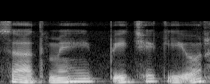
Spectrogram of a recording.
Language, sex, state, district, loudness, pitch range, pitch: Hindi, male, Himachal Pradesh, Shimla, -15 LUFS, 95-135 Hz, 115 Hz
